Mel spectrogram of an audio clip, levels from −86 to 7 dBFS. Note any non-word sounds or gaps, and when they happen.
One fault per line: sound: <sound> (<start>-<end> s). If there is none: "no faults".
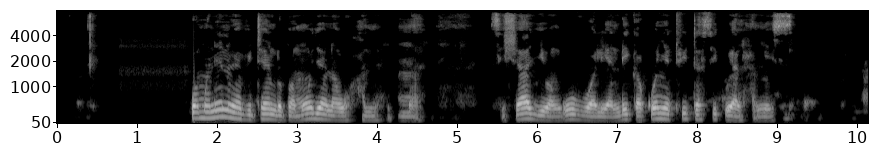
no faults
